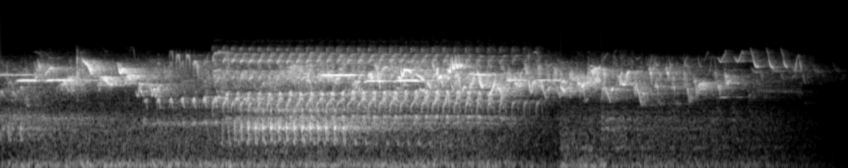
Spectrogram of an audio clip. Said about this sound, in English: In these sounds, we learn that there are not just four seasons, but dozens or hundreds. Bird sounds reveal the polyrhythms of a living earth.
